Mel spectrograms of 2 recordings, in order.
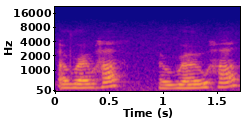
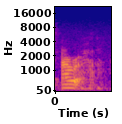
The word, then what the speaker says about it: Aroha: I want to elongate the O, Aroha, but it's not it's Aroha.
